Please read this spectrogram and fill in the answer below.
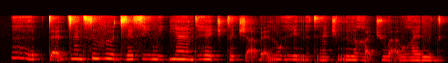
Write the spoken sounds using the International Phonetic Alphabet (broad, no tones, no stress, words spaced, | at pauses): ɦə̤ | tæ̰dd͡zæ̃d sɯv ɵ d͡zɛse̤we̤p jæ̃ dʱɛt͡ʃ tɜt͡ʃa̰ɓæ̰r wə̤ɦerə̤træ̃t͡ʃ rɯʁæ̰t͡ʃ wa̰wʁɛ ɾɯd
